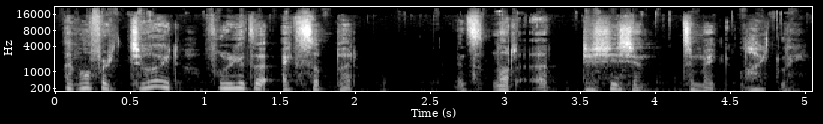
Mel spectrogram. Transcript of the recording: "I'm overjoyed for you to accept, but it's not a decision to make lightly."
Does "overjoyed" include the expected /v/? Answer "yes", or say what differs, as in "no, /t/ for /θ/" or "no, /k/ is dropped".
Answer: no, /f/ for /v/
